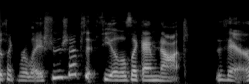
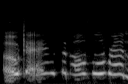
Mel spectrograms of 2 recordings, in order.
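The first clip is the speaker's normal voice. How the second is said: much higher, hammed-up crying whine; mock whiny cry; 14 semitones higher than usual. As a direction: whimper it like a fake sob of defeat. Retold giving in to friends' accusation.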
